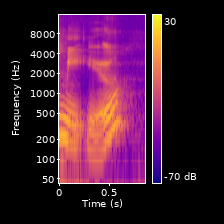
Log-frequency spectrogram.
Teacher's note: Okay, so when you're saying nice to meet you, you're going from a stop T, unreleased T, to the y sound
